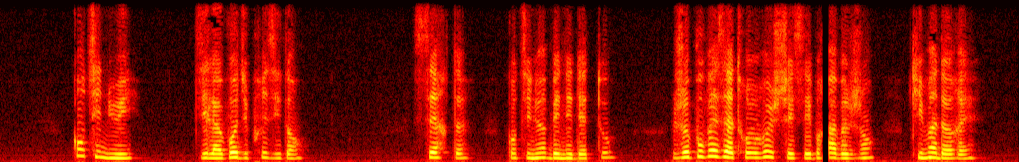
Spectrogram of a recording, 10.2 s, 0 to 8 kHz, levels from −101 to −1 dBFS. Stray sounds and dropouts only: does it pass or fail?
fail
